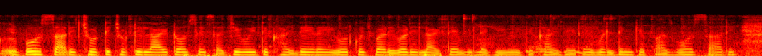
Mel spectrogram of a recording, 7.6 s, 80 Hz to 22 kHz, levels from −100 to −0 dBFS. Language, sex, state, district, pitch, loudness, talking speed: Hindi, female, Uttar Pradesh, Etah, 180 Hz, -34 LUFS, 205 wpm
